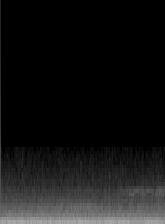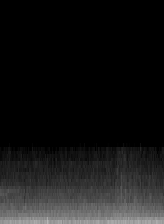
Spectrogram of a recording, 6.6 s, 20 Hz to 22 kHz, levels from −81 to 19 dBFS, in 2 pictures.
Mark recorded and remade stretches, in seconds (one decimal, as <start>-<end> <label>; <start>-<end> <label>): 0.0-3.3 recorded; 3.3-4.1 remade; 4.1-4.5 recorded; 4.5-5.5 remade; 5.5-6.6 recorded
